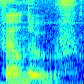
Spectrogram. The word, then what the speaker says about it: Villeneuve: Dude, I don't know how to pronounce his name. It's Villeneuve. Villeneuve.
